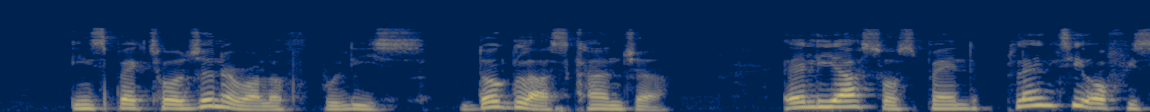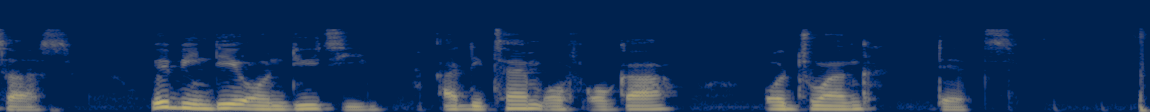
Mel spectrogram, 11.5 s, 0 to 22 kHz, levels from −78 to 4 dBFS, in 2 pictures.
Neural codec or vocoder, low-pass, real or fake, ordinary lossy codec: none; none; real; none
